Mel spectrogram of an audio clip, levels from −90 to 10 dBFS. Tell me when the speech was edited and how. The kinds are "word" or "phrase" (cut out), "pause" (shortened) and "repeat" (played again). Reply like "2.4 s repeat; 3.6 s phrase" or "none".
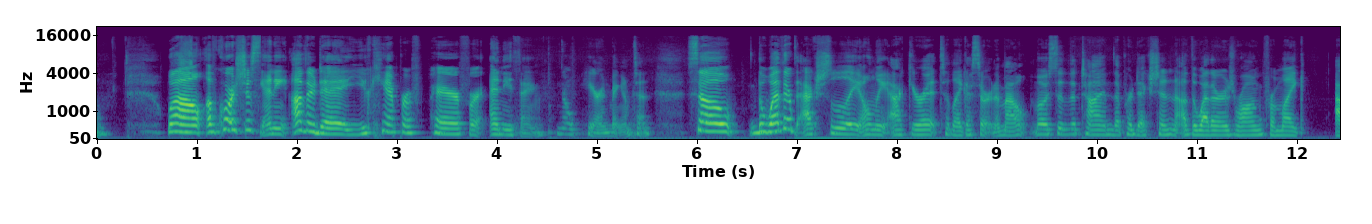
1.6 s word; 7.0 s phrase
